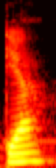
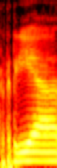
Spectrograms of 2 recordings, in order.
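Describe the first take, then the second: First: The r is one light tap. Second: The r is a strong rolled trill. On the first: The speaker calls it right. "cukup satu getaran aja" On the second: The speaker calls it wrong. "Bukan ria"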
